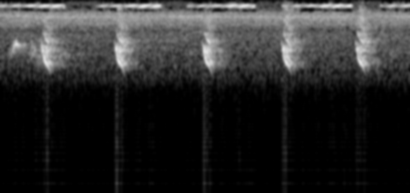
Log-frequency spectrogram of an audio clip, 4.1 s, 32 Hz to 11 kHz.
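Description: A male golden dove gives five sharp, downslurred yaps, one roughly every 0.8 seconds, over a steady high hiss of insects.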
